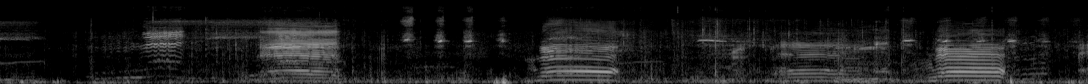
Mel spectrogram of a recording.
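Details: Sheep from a flock of 50 ewes that have all lambed, with 25 ewe lambs and 25 ram lambs, held for sale in Doukkala, Morocco: about five loud, wavering, harmonic bleats spaced a second or two apart over low farmyard noise.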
